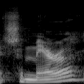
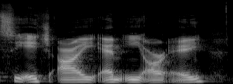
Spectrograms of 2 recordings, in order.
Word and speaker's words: chimera: They kind of said that there's two what they call building a chimera is how you say it c h i m e r a chimera, if okay.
